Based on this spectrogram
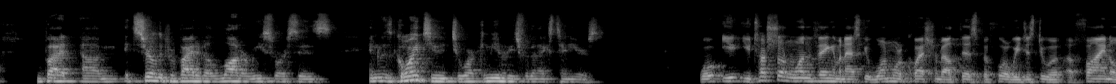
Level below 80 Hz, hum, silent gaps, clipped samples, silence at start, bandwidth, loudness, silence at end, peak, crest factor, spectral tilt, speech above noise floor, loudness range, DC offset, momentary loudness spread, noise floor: -68 dBFS; none; 6.21-6.45 s; under 0.1%; 0 s; 12 kHz; -27 LUFS; 0 s; -10 dBFS; 18 dB; -5 dB/octave; 49 dB; 4 LU; under 0.1%; 10 LU; -76 dBFS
